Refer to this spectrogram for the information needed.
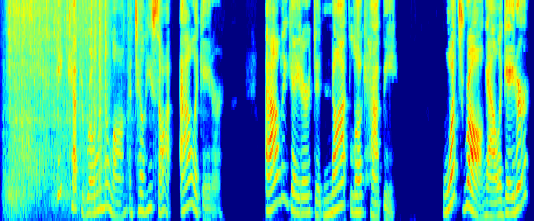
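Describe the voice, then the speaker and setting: A woman's voice: a little high, sing-song, slow pace, a bit bright, breathy edge. A woman reading a children's picture book aloud, expressively and with careful enunciation. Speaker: storybook reader.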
